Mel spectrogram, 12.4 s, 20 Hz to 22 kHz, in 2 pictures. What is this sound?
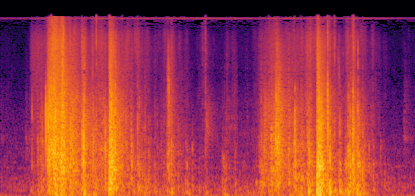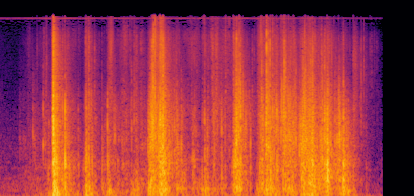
opening a plastic bag. several movements and speeds.
Recorded using Zoom H4N
plastic, opening, bag, a, household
